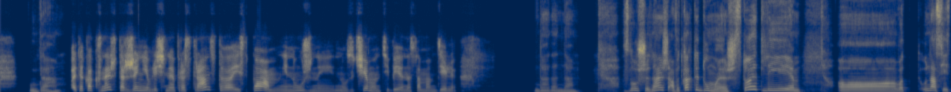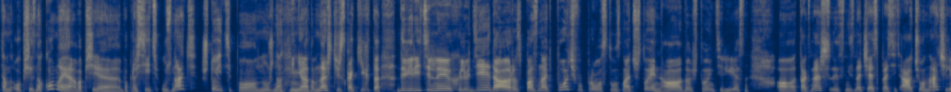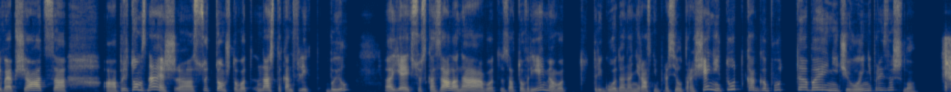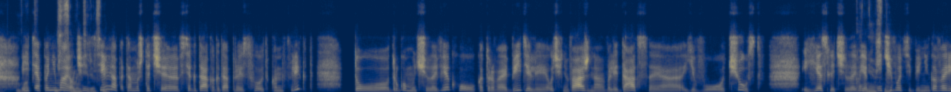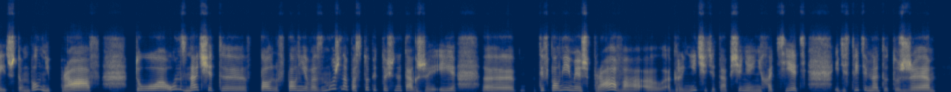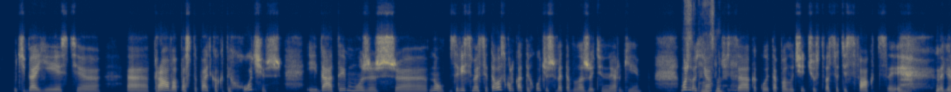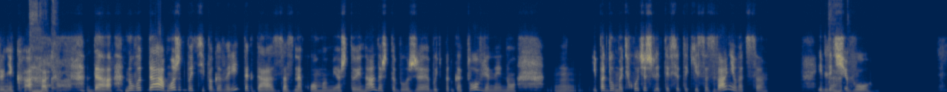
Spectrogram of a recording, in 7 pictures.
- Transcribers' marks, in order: tapping; drawn out: "и тут как будто бы"; other background noise; chuckle; laughing while speaking: "наверняка"
- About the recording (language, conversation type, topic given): Russian, advice, Как реагировать, если бывший друг навязывает общение?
